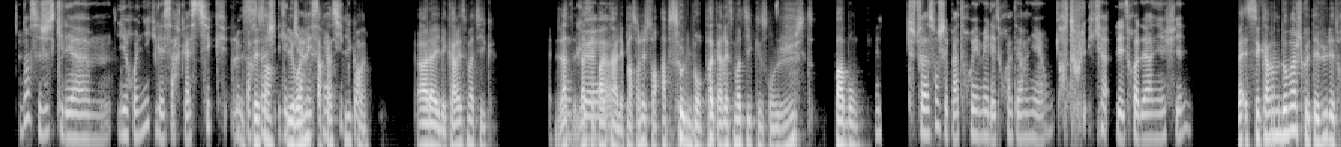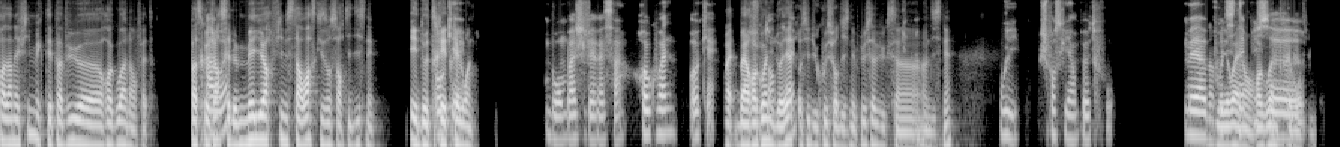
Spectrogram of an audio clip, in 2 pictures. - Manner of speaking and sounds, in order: laughing while speaking: "absolument pas charismatiques"; laughing while speaking: "dans tous les cas"
- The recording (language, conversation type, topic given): French, unstructured, Quels critères prenez-vous en compte pour choisir vos films préférés ?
